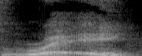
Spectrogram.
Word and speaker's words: Rui: So that's why my name is very confusing to pronounce from paper. But remember, it's Ray.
